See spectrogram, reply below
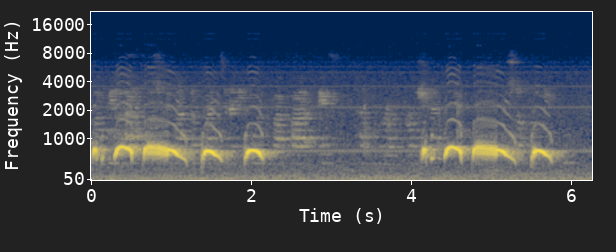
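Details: Spotted dove in lively, clear voice, used as a lure to get other doves calling, gives rhythmic cooing phrases of five soft hooting notes, the middle note drawn out, with the phrase repeated after a short pause.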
